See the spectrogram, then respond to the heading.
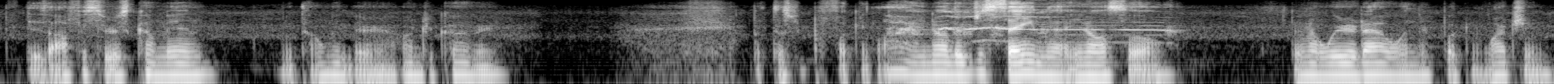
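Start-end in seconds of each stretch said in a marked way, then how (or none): none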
